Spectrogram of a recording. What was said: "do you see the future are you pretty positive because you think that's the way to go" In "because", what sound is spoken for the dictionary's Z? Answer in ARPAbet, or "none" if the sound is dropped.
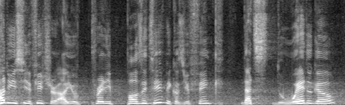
Z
